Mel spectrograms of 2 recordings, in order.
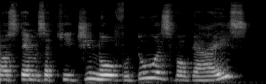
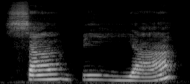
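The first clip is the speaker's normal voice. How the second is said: SABIÁ drawn out as sa, bi, á; syllable by syllable; 3 dB quieter than usual. Shown as a demonstration. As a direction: slowly split "sabiá" into three syllables. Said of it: "Sabiá é separado".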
